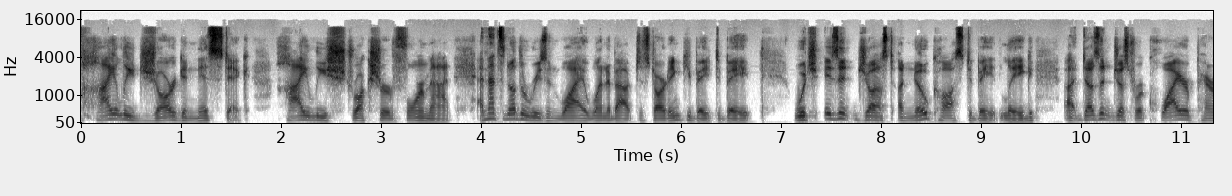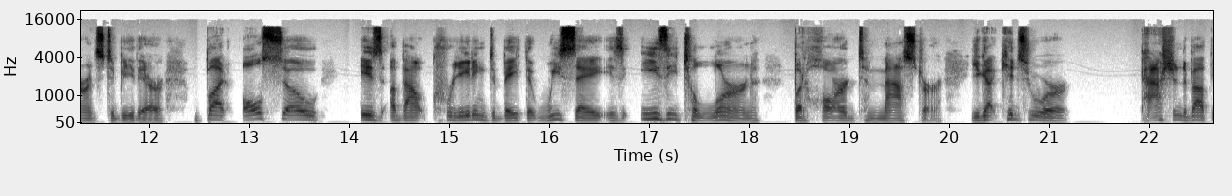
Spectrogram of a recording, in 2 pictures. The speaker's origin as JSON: {"language": "English", "region": "South Florida", "country": "United States", "tie": "born or raised there", "said": "Growing up in South Florida, too, with so many different families from South American, Latin American backgrounds"}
